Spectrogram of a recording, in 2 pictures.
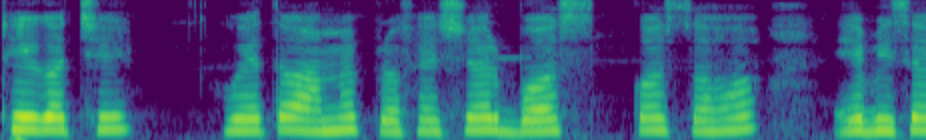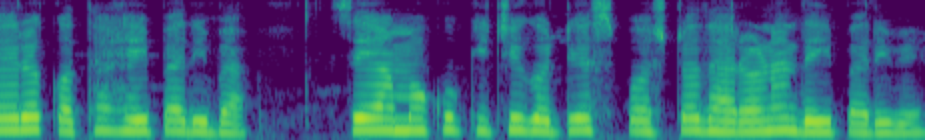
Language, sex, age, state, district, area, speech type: Odia, female, 18-30, Odisha, Subarnapur, urban, read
